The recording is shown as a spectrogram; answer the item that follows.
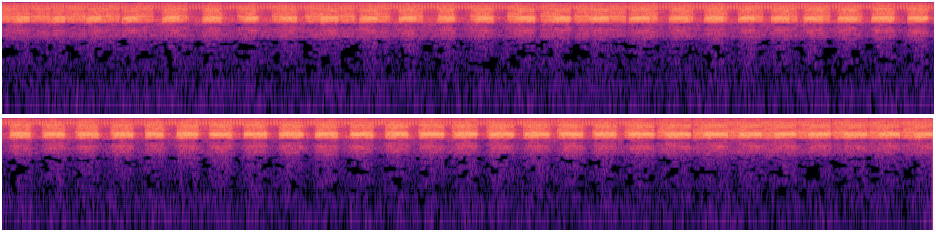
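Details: Cicadas singing in summer in Provence, southern France: a loud, high, rasping buzz pulsing about five to six times per second, steady throughout with no other sounds.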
